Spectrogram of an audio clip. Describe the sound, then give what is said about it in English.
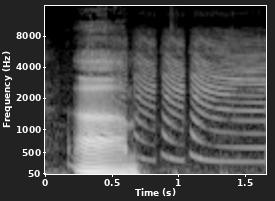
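A loud, brassy horn blast sounds for about half a second, then gives way to a few shorter, thinner honks in quick succession, like an electronic air horn effect. “Yeah, that might be a synthetic air horn.”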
